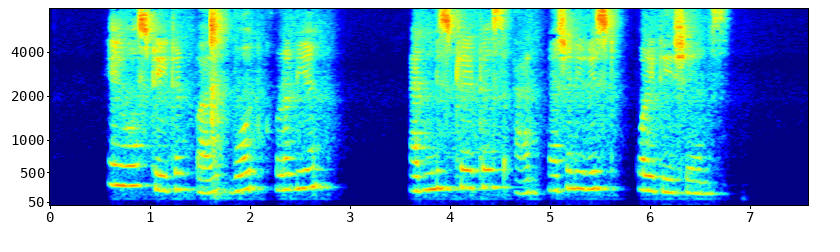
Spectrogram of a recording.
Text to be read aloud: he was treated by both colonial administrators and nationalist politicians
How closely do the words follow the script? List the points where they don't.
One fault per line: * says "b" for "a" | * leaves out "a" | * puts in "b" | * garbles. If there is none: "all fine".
all fine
